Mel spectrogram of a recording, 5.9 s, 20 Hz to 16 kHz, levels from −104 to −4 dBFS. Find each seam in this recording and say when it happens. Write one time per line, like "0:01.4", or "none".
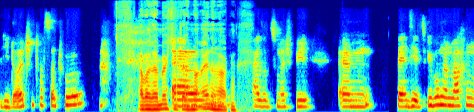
0:03.1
